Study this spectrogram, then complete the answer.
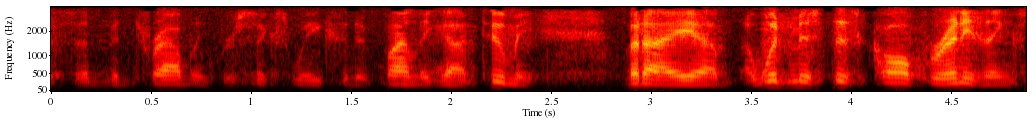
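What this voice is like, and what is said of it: Hoarse, scratchy voice. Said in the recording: “my voice is a little different this month. I'm just recovering from a bout of laryngitis ... put up with the scratchiness in my voice”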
